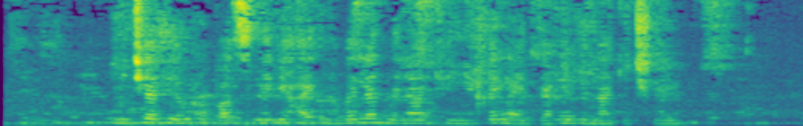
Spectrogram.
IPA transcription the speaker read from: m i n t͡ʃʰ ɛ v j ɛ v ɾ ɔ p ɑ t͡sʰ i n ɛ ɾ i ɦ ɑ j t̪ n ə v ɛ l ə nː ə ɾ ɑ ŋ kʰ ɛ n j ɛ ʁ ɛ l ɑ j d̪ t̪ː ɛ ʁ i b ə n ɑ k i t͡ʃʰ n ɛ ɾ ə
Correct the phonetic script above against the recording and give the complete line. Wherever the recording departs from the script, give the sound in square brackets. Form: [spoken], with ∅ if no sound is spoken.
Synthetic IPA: m i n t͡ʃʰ ɛ v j ɛ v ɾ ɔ p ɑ t͡sʰ i n ɛ ɾ i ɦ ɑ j t̪ n ə v ɛ l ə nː ə ɾ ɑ ŋ kʰ ɛ n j ɛ ʁ ɛ l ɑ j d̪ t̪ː ɛ ʁ i b ə n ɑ k i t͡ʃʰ n ɛ ɾ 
